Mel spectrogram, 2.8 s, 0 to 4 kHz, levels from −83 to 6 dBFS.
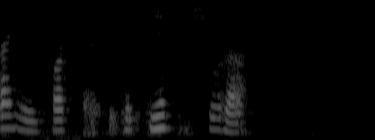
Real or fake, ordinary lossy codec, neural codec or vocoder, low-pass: fake; AAC, 24 kbps; codec, 16 kHz, 1 kbps, X-Codec, WavLM features, trained on Multilingual LibriSpeech; 3.6 kHz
